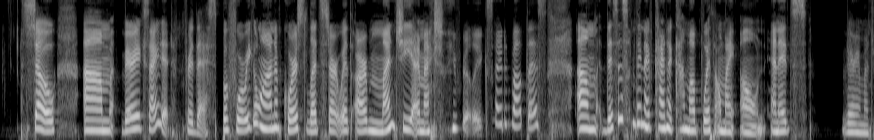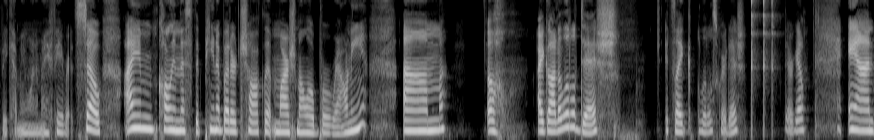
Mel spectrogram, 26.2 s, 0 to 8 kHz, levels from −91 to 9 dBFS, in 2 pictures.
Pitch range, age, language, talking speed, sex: 195-250 Hz, 20-39, English, 165 wpm, female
